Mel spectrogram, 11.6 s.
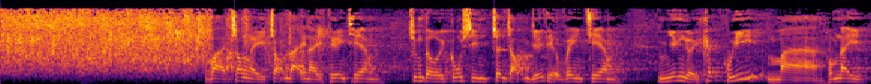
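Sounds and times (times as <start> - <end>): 
church congregation applauding during Mass to celebrate Pentecost: 0.0 - 4.4
speech: 2.8 - 11.6.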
